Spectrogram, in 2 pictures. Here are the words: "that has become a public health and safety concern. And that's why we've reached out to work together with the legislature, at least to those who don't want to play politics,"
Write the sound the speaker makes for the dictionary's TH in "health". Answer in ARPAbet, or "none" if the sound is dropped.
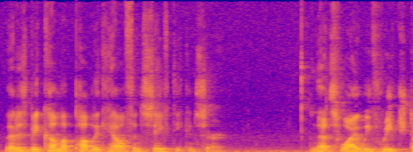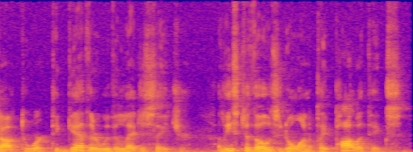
TH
